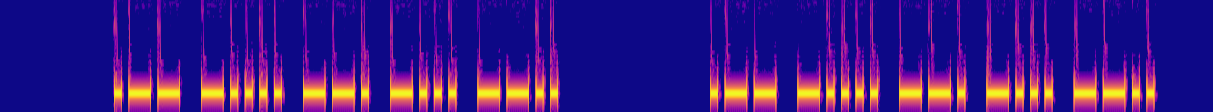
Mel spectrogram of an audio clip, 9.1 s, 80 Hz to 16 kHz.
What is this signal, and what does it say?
Morse code, heard as a keyed tone, about 21 wpm, 700 Hz. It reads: W6GBZ W6GBZ
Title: USA Call Signs - 5 Characters - Repeated 2x - 22wpm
